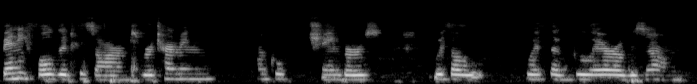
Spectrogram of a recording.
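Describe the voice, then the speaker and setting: Slow, high-voiced woman reading aloud, creaky edges. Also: big pitch swings, darkish tone, dull audio. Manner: halting, repeats and restarts phrases while reading. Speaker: story reader. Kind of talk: read-aloud storybook narration.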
